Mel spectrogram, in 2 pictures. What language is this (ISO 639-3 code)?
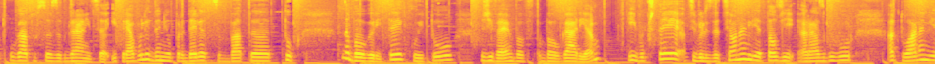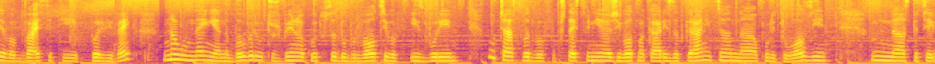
bul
